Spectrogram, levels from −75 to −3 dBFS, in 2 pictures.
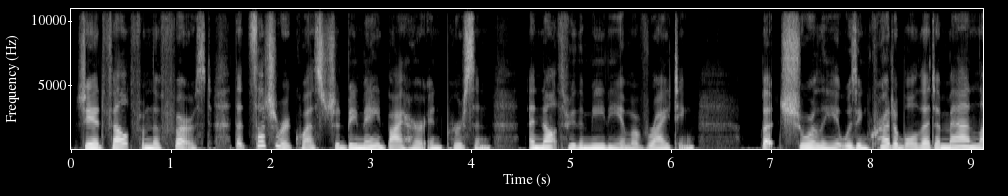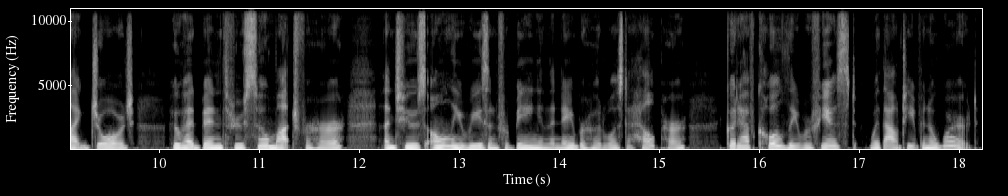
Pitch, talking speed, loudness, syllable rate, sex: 210 Hz, 205 wpm, -18 LUFS, 5.3 syllables/s, female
